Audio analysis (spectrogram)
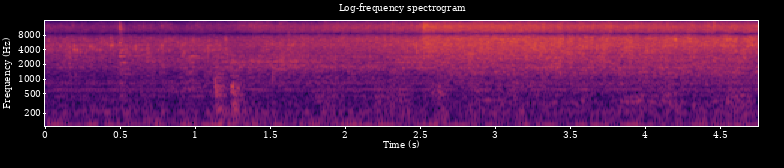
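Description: Fish fries in a pan, giving a loud, close, continuous sizzle and bubbling that grows noticeably louder partway through as the frying intensifies.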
